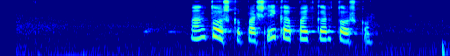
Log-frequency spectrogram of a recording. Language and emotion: Russian, neutral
